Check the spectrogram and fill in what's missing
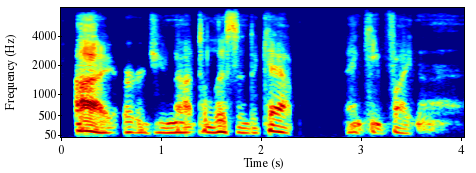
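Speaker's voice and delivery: deep, low superhero voice. Trading character voices with a partner, answering the call to surrender: Wolverine voice. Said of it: "You do the voice of Wolverine".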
